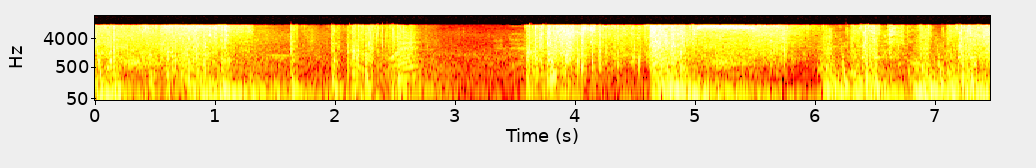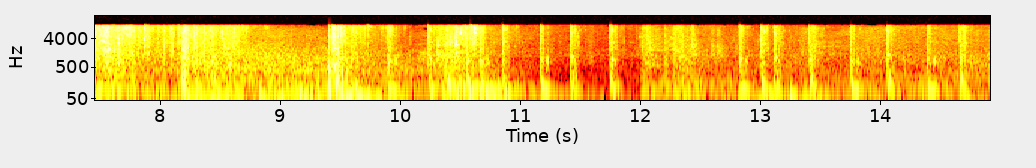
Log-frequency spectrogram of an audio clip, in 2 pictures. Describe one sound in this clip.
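A boy talks with animation into a microphone.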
